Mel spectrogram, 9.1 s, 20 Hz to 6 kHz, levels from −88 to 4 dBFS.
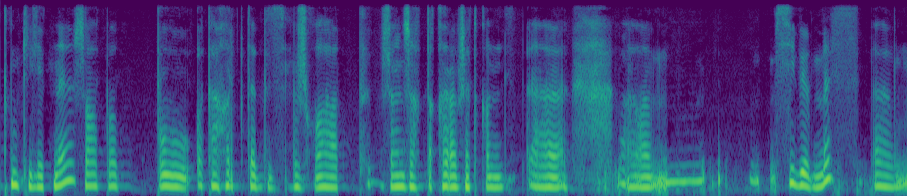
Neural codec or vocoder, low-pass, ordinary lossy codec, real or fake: codec, 16 kHz, 2 kbps, FreqCodec, larger model; 5.4 kHz; none; fake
